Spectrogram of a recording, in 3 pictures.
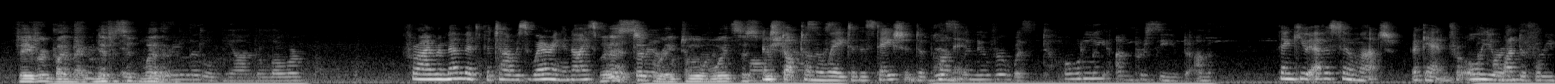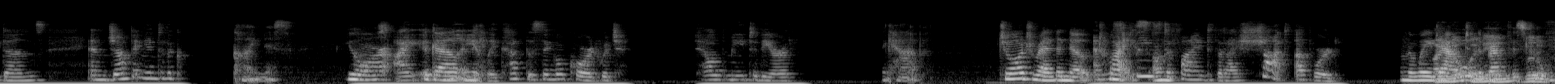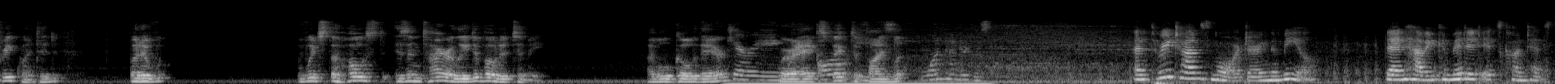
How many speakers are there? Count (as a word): three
